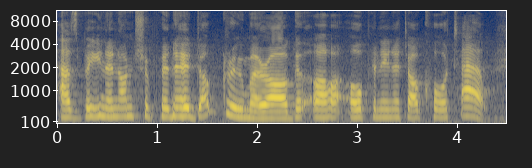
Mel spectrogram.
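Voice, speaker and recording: A woman's high voice at a fairly slow pace, with a northeast English accent. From northeast England. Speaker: teacher and motivational speaker. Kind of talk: talk to a live audience. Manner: animated.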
